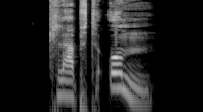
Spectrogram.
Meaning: inflection of umklappen: 1. second-person plural present 2. third-person singular present 3. plural imperative
- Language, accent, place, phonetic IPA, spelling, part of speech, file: German, Germany, Berlin, [ˌklapt ˈʊm], klappt um, verb, De-klappt um.ogg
